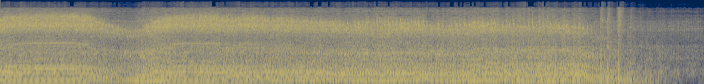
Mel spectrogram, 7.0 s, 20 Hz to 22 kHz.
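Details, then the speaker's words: Stihl FS100 brushcutter, 4-Mix four-stroke run on oil-mixed fuel, started cold on fresh fuel, at wide-open throttle with choke off: revs sag and surge, it splutters and dies. Fuel starvation or the air filter suspected; found a slack throttle cable and excessive valve clearance. "So that was wide open throttle with the choke off, and you could see it was spluttering, dying. Makes me wonder about a couple of things."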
